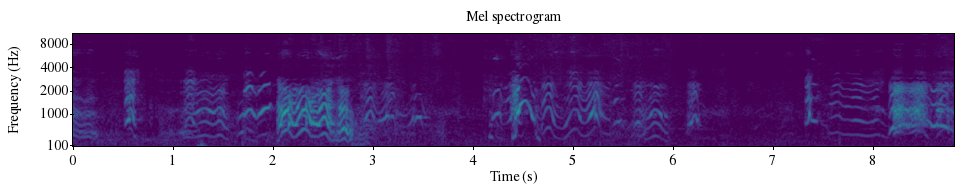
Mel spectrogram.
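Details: Pack of Greenland Dogs in Greenland, many dogs at once: overlapping wavering whines and yelps rising and falling, with bursts of harsh barking between them and no steady rhythm.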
